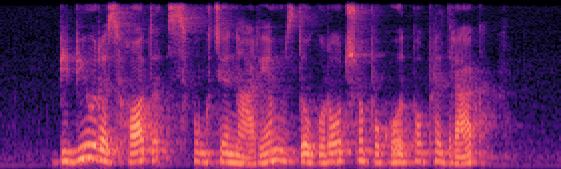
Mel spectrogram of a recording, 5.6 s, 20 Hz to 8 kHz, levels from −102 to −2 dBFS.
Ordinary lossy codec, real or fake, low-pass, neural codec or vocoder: Opus, 64 kbps; real; 7.2 kHz; none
